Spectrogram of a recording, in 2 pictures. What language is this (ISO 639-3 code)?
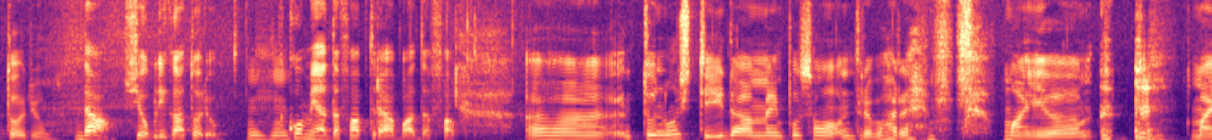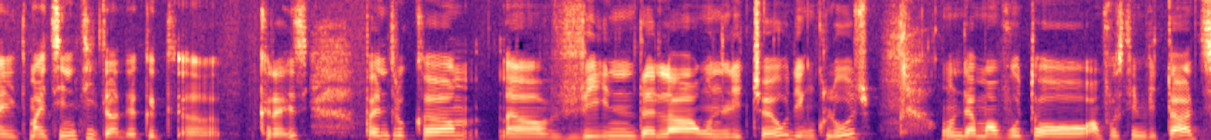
ron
